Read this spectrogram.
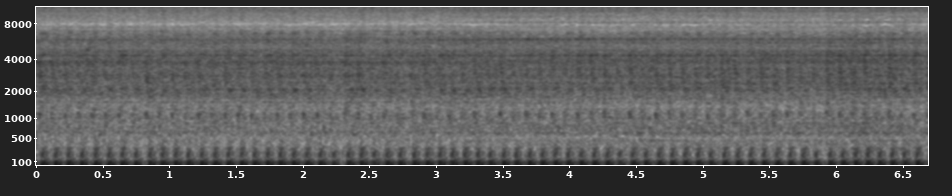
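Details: Honda GL Max Neotech single after restoration/rejuvenation: even, quick low putter with steady beat and no knocks or rattles; idling smoothly and healthy.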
